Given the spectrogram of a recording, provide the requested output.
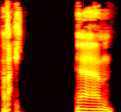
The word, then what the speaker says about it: Hawaii: volcano is and Hawaii you got to pronounce it correctly Hawaii there's not a lot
